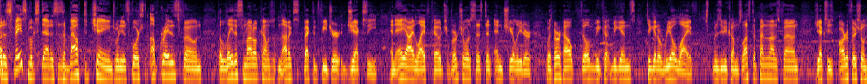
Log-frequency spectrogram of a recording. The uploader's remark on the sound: It’s day three of recording at the Cincinnati Comic Expo.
